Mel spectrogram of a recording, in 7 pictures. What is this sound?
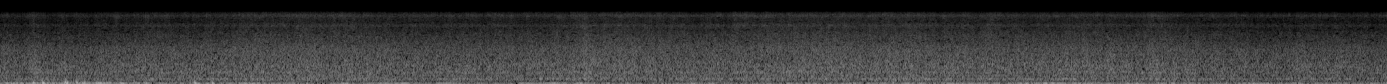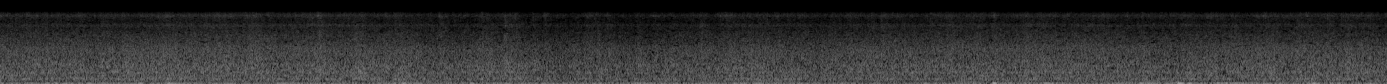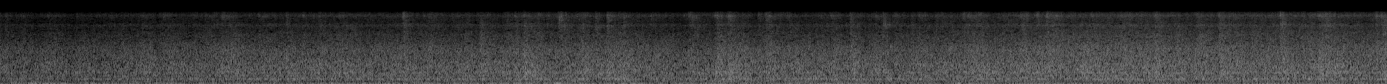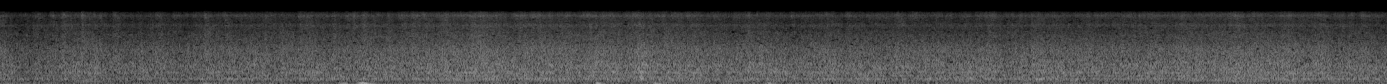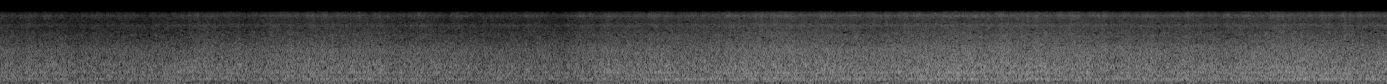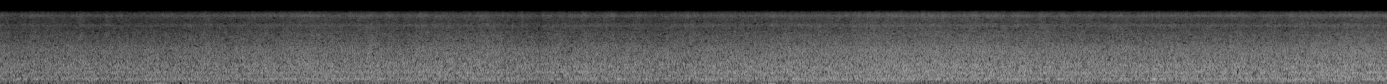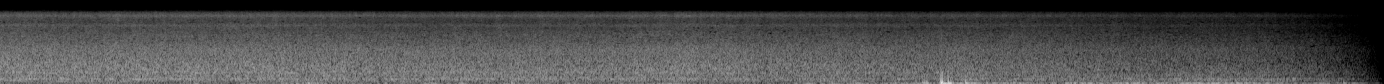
Rain sound from within of stairs with a plastic ceiling
interior, water, ambient, plastic, rain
